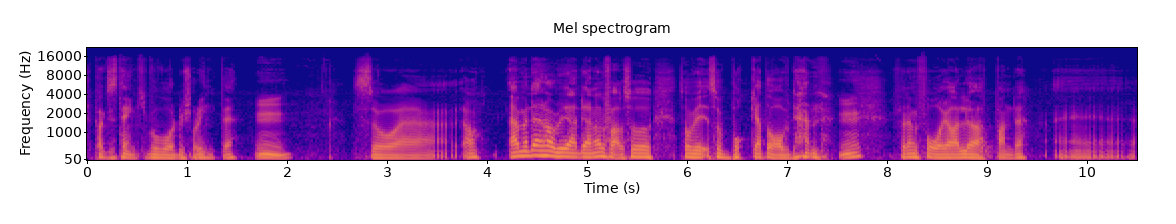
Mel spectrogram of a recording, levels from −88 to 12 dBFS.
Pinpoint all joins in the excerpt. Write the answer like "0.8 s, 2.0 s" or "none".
1.0 s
